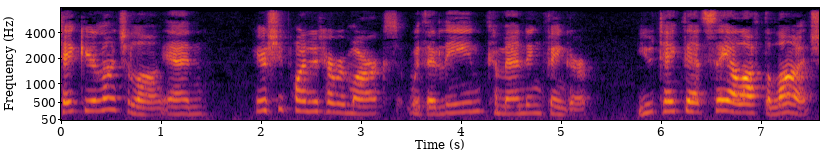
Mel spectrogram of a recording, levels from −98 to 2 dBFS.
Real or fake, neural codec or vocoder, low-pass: fake; vocoder, 44.1 kHz, 128 mel bands every 256 samples, BigVGAN v2; 7.2 kHz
